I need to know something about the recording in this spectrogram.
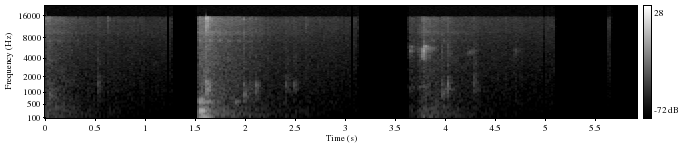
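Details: A sharp knock or door-like thump, a softer rustle later, and near silence otherwise; no animal voice.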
